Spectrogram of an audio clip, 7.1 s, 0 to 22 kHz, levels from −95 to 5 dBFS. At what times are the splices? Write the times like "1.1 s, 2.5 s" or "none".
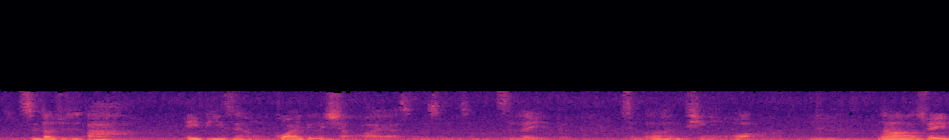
none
